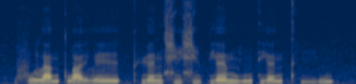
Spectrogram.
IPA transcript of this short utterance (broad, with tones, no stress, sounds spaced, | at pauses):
f u˥ l a˧˥ n t̪ w a˨˩ ɪ̯ l e˥ ɪ̯ | pʰ ɥ ɛ˥ n ɕ i˥˧ ɕ i˥˩ p j ɛ˥ m i˧˥ ŋ t̪ j ɛ˧˥ n t̪ʰ i˨˩˦ ŋ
